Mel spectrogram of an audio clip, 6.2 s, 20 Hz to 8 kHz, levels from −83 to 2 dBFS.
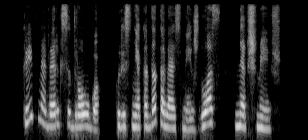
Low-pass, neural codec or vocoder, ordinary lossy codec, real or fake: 7.2 kHz; codec, 44.1 kHz, 3.4 kbps, Pupu-Codec; MP3, 64 kbps; fake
